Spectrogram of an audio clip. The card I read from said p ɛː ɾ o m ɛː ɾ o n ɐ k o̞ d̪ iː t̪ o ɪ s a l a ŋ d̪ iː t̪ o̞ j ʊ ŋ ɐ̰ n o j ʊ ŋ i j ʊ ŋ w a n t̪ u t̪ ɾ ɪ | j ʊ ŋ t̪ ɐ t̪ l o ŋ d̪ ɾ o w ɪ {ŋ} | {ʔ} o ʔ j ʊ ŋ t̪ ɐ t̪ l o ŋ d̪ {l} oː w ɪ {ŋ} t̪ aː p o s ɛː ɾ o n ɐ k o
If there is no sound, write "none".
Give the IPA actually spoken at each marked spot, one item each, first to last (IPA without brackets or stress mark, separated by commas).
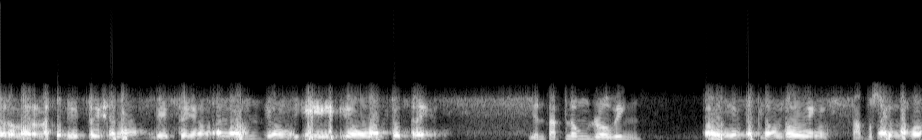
ŋ, ʔ, ɾ, ŋ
